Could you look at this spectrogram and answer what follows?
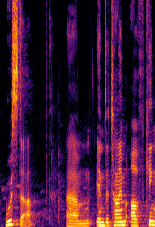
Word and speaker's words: Worcester: He was the Bishop of Worcester, pronounced Worcester, sorry, there's a little note on the pronunciation, Worcester, in the time of King Henry.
